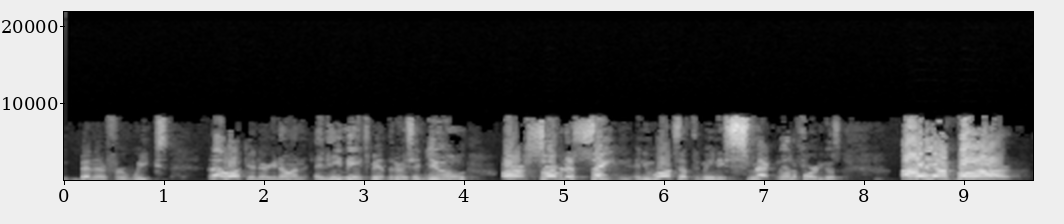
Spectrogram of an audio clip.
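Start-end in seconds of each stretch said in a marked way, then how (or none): 3.6-5.7 high-pitched angry accusation; mock outrage, pitched well up; mad accuser. Rocky meets the pastor at the door, mock-angry accusation. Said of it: "he was all mad". 8.4-9.6 slow, high, full-voiced shout; imitated yelling. Man smacks the pastor on the forehead, imitated yell. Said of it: "he's yelling at me like that".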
